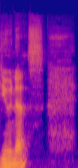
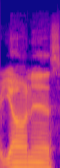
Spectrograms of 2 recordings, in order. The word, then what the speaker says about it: Yunus: People didn't really know how to pronounce my name. They would say Yunus or Jonas or Giannis.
